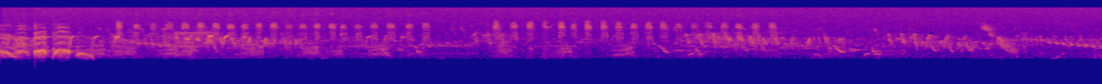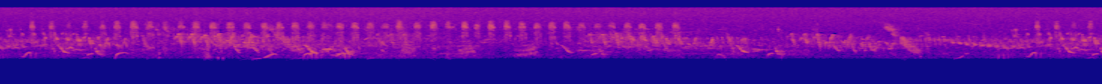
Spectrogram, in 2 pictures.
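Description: Birds singing and calling, many overlapping chirps and short whistled phrases, with fast high trills that repeat every few seconds.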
